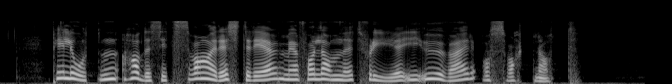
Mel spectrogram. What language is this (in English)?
Norwegian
